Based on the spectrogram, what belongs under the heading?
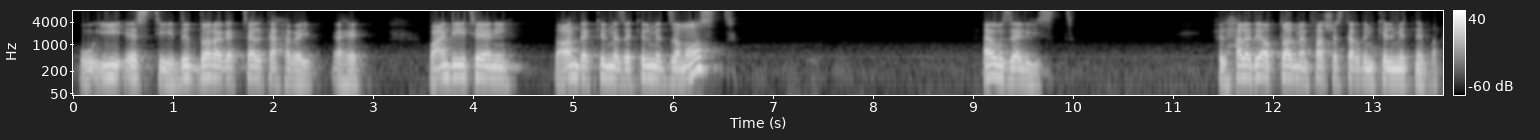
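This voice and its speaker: A man's voice: medium pitch, brisk, darkish tone. Egyptian man teaching a grammar lesson. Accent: Egyptian Arabic. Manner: repetitive, addresses students as heroes and dears. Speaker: English teacher. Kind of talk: exam-prep grammar lesson.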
